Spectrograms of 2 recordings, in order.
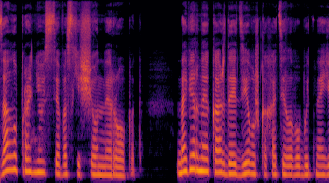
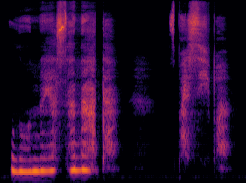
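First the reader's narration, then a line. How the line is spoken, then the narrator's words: Soft whisper. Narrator (Russian): тихо прошептала Ева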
